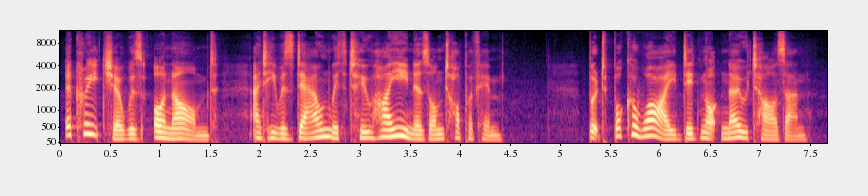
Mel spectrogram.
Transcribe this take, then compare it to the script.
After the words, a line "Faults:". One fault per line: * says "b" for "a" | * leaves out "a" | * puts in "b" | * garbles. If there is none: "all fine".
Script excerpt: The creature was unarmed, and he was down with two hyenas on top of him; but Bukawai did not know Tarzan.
A creature was unarmed, and he was down with two hyenas on top of him; but Bukawai did not know Tarzan.
Faults:
* says "A" for "The"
